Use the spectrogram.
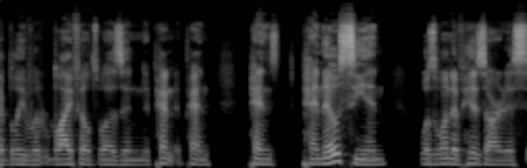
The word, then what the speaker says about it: Panosian: It's Dan Panosian is what his name is.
